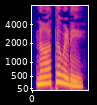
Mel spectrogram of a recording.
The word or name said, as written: ನೀತಿವಿಡಿ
